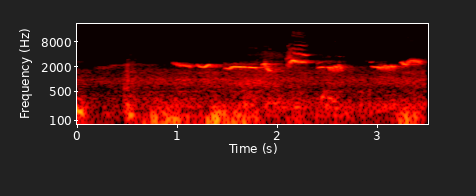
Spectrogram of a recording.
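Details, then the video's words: An evening of 21 April 2022 with a storm perhaps on the way: a common blackbird near a balcony delivers a continuous mellow, rich warble, rising and falling, with brief squeaky notes and a soft background rumble. "Sehr schöne Amsel mit Gesang am Abend"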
